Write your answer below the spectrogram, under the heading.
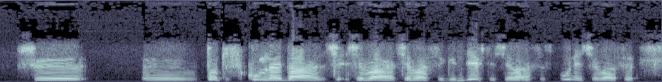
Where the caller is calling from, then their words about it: Criuleni, Criuleni District, Moldova; Acum sunt de la Criuleni, în principiu sunt la Chișinău, dar sunt la Criuleni acum.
